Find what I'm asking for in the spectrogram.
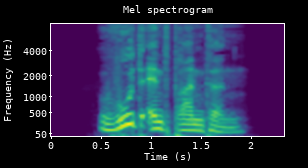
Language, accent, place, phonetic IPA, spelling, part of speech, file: German, Germany, Berlin, [ˈvuːtʔɛntˌbʁantn̩], wutentbrannten, adjective, De-wutentbrannten.ogg
- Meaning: inflection of wutentbrannt: 1. strong genitive masculine/neuter singular 2. weak/mixed genitive/dative all-gender singular 3. strong/weak/mixed accusative masculine singular 4. strong dative plural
